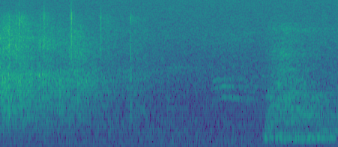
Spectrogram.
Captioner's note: applause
